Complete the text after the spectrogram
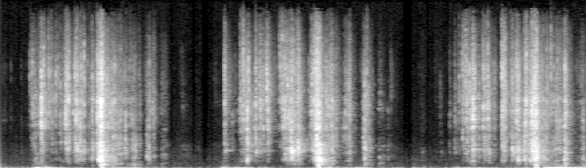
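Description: Foil card wrappers crinkle and rustle as they are torn open.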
